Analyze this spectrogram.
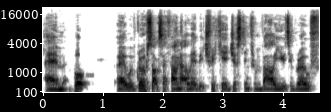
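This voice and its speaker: A man speaks with a strong Yorkshire accent. His pitch is medium. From northern England, Leeds, Yorkshire. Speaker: investing YouTuber. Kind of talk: casual interview chat. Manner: hesitant, many fillers.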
